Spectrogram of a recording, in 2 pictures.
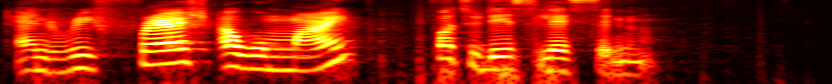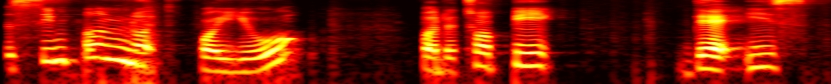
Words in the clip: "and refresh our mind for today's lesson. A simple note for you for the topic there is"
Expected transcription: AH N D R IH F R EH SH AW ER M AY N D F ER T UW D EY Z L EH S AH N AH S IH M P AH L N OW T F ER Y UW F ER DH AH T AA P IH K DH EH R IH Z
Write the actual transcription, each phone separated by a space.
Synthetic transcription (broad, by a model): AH N R IH F R EH SH AW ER M AY N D F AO T UW D EY S L EH S AH N AH S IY M P AH L N OW T F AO Y UW F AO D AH T AA P IH K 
